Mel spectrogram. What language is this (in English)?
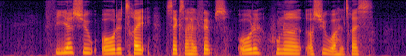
Danish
